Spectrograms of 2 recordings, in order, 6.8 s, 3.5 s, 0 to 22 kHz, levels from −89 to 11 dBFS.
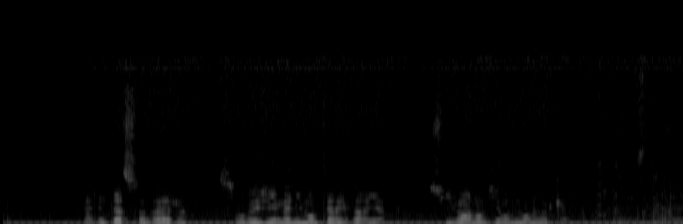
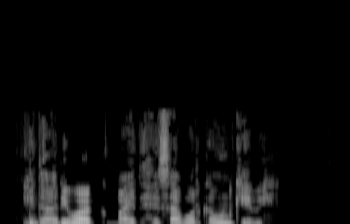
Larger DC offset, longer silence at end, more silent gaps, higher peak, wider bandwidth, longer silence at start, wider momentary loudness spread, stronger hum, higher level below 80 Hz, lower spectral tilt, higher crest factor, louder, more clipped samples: neither; second, 0 s vs 0.8 s; neither; second, -38 dBFS vs -8 dBFS; first, 16.5 kHz vs 11.5 kHz; second, 0 s vs 0.25 s; about the same, 14 LU vs 14 LU; neither; about the same, -64 dBFS vs -64 dBFS; first, -7 dB/octave vs -4 dB/octave; second, 18 dB vs 24 dB; second, -55 LUFS vs -30 LUFS; neither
